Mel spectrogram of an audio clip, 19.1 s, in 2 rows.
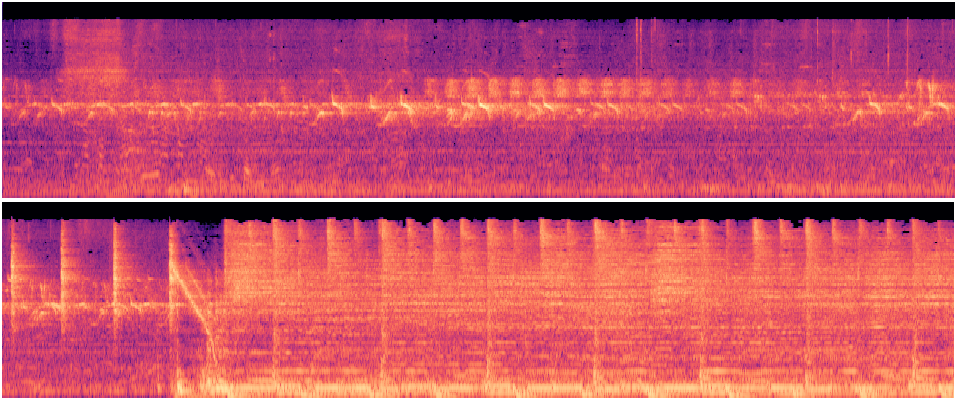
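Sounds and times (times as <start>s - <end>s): small birds chirping: 0.0s - 19.0s
high tone sweeping down: 11.2s - 19.0s
steady low hum: 11.2s - 19.0s.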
